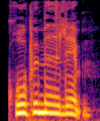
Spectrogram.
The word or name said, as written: gruppemedlem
